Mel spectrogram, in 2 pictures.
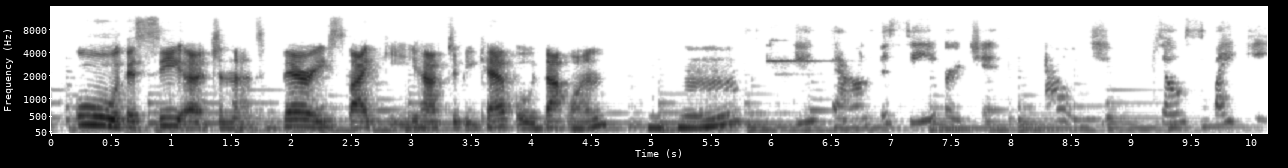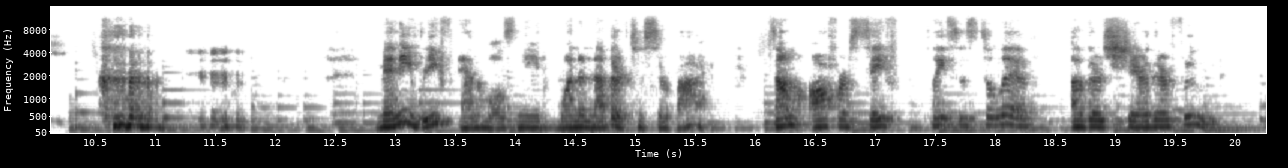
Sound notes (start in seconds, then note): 11.3 women giggling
